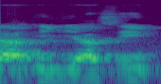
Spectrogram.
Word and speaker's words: الیاسین: چھوڑ دی، سلام علی الیاسین، کہ سلامتی کا نزول ہو الیاسین پر۔ یہ الیاس علیہ السلام کا ایک تلفظ وہی ہے الیاس، اور دوسرا تلفظ یہی ذکر کیا گیا ہے، اِنَّا كَذَلِكَ نَجْزِي الْمُحْسِنِينَ،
